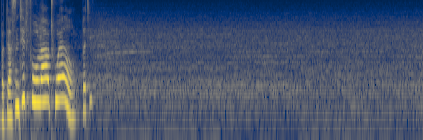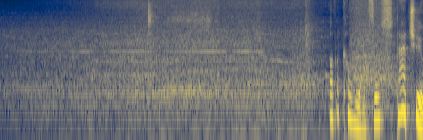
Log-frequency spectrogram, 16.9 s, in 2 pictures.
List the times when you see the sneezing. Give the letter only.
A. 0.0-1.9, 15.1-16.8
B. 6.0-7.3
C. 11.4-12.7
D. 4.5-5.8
C.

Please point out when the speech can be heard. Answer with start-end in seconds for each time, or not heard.
0.0-1.9, 15.1-16.8.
